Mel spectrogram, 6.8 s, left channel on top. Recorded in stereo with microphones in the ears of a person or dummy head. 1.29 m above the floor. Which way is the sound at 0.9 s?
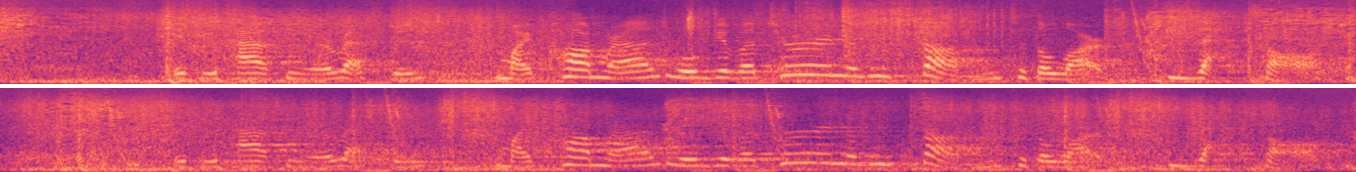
60° left (ahead or behind).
